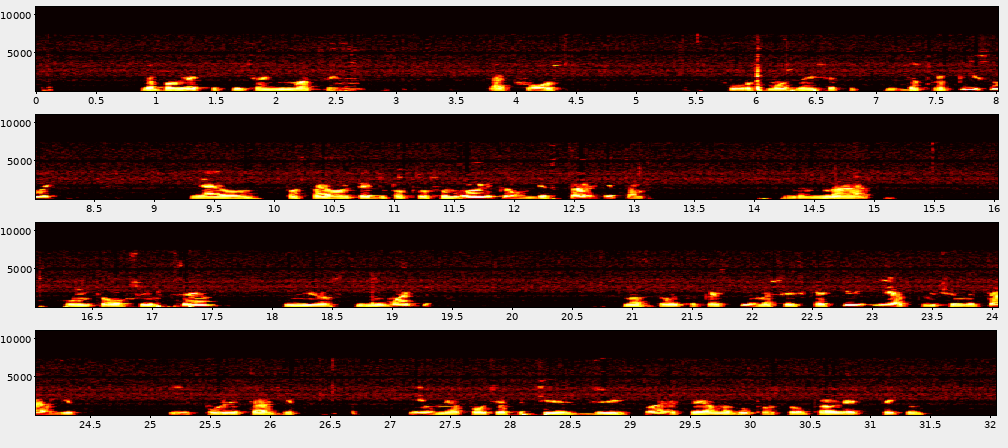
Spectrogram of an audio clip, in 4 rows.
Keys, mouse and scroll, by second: 0.0 scroll up 1, 0.1-1.6 middle drag, 1.6 scroll down 1, 3.0 scroll up 1, 3.1-4.5 middle drag, 5.4 click, 6.4 g, 12.5 shift+middle click, 14.5 click, 17.0 ctrl+shift+c, 26.2 click, 28.1 g.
